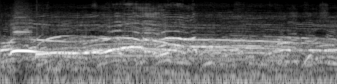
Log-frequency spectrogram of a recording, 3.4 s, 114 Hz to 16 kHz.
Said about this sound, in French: Il est près de 20h lorsque la flèche de la cathédrale s'effondre. Le long des quais de Seine, la foule désarmée hurle d'effroi.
